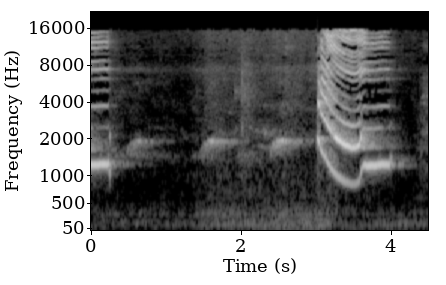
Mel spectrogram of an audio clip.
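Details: Poksay Hongkong (masked laughingthrush) pancingan recording: mostly soft, steady whistled tones, then a single loud, rich whistle that sweeps downward and flattens into a held note.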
